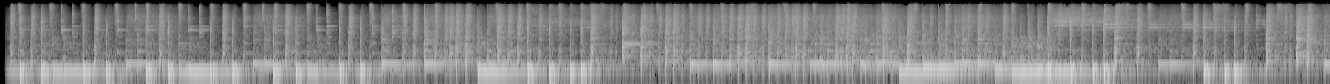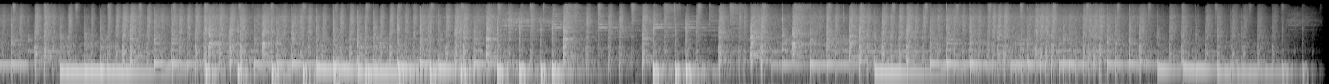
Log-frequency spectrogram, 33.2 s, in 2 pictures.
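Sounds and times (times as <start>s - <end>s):
drum solo: 0.0s - 33.2s.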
